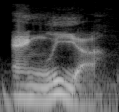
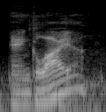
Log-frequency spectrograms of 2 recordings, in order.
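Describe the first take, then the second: First: The G sound is left silent. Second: The G sound is pronounced. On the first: The speaker calls it right. "it's a silent. Oh, like Anglia, right? That's how you pronounce that" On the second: The speaker calls it wrong. "Am I pronouncing that right?"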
